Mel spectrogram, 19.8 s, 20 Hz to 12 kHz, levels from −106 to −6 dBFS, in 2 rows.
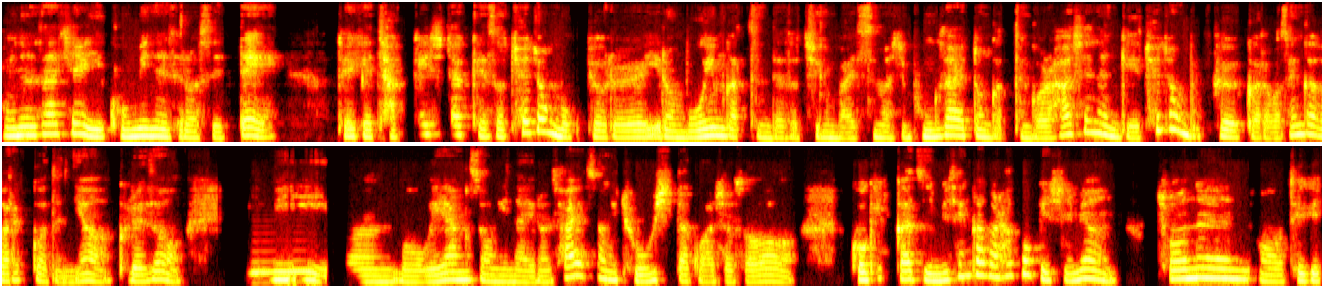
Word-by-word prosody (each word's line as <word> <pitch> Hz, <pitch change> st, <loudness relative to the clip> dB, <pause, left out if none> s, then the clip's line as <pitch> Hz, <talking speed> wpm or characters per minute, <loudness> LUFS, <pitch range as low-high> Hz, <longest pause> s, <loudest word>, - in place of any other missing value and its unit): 저는 200 Hz, +1 st, +5 dB
사실 235 Hz, +1 st, +1 dB
이 175 Hz, -3 st, +5 dB
고민을 180 Hz, 0 st, +5 dB
들었을 150 Hz, -3 st, -5 dB
때 180 Hz, -3 st, +2 dB, 0.4 s
되게 175 Hz, -2 st, -1 dB
작게 230 Hz, +8 st, -3 dB
시작해서 215 Hz, -7 st, -3 dB
최종 265 Hz, -2 st, +3 dB
목표를 160 Hz, -1 st, -1 dB
이런 155 Hz, -3 st, 0 dB
모임 175 Hz, +6 st, +5 dB
같은 165 Hz, -4 st, -3 dB
데서 140 Hz, +1 st, -7 dB
지금 150 Hz, -5 st, -3 dB
말씀하신 140 Hz, +2 st, -5 dB
봉사 170 Hz, +5 st, +3 dB
활동 185 Hz, -4 st, 0 dB
같은 145 Hz, -1 st, -7 dB
걸 140 Hz, 0 st, -2 dB
하시는 230 Hz, -2 st, +1 dB
게 140 Hz, -4 st, -4 dB
최종 325 Hz, -5 st, +2 dB
목표일 175 Hz, -4 st, -1 dB
거라고 135 Hz, -1 st, -5 dB
생각을 215 Hz, -4 st, 0 dB
했거든요. 170 Hz, -2 st, -5 dB
그래서 170 Hz, +4 st, -2 dB, 0.5 s
이미 195 Hz, -, +2 dB, 0.3 s
이런 145 Hz, +1 st, -3 dB
뭐 140 Hz, -4 st, -4 dB
외향성이나 155 Hz, -3 st, 0 dB
이런 140 Hz, +1 st, -6 dB
사회성이 250 Hz, -, +1 dB
좋으시다고 160 Hz, -2 st, +1 dB
하셔서 140 Hz, +2 st, -4 dB, 0.4 s
거기까지 200 Hz, 0 st, +2 dB
이미 170 Hz, +2 st, +3 dB
생각을 275 Hz, +2 st, +1 dB
하고 315 Hz, +3 st, 0 dB
계시면 185 Hz, -, +1 dB, 0.3 s
저는 220 Hz, 0 st, +4 dB
어 155 Hz, -3 st, -4 dB
되게 170 Hz, -1 st, 0 dB
175 Hz, 335 characters per minute, -21 LUFS, 155-210 Hz, 0.5 s, 저는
